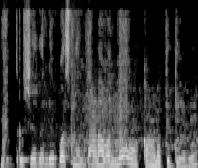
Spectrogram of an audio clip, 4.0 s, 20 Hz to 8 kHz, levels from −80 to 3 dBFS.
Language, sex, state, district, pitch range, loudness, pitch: Kannada, female, Karnataka, Dharwad, 210-235 Hz, -16 LUFS, 225 Hz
